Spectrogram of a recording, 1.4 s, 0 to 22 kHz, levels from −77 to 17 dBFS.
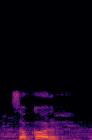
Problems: none marked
